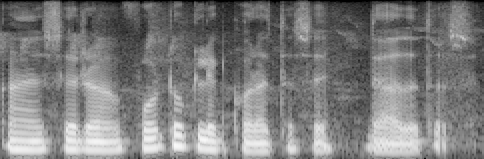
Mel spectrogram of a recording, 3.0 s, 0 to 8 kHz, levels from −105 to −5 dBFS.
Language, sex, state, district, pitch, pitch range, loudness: Bengali, male, Tripura, West Tripura, 120 Hz, 115-135 Hz, -16 LUFS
